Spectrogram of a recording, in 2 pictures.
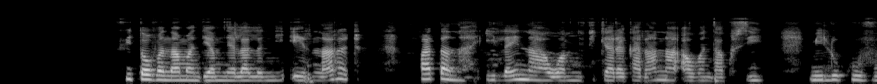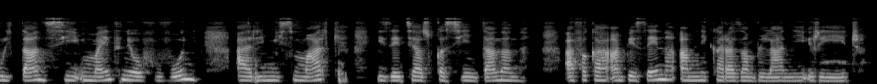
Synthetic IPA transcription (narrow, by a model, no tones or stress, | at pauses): fit̪ovanamand̪eaminialalaniʔeɾinaɾaʈ͡ʂə̥fat̪anəilajnaawaminifi̥kʲaɾakaɾanəʔawand̪aku̥z̥i | milukuvulut̪anisimajnt̪inewafuvoni̥aɾimisimaɾikʲə̥izejt͡siazukəsint̪ananəafakəampesajnəʔaminikaɾazambilanireeʈ͡ʂə̥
